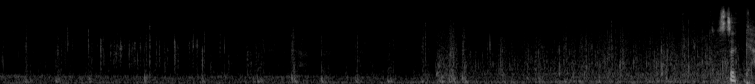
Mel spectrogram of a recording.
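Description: Footsteps crunch on loose rocky ground.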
